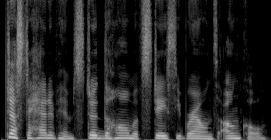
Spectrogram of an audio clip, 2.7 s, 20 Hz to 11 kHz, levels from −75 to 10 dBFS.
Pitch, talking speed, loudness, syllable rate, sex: 190 Hz, 245 wpm, -21 LUFS, 5.4 syllables/s, female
